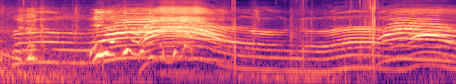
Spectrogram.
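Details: Two domestic cats squaring off as a visiting cat arrives at home: long harmonic-rich yowls rising and falling, one voice climbing into a loud wavering wail while a lower drawn-out moan holds underneath.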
